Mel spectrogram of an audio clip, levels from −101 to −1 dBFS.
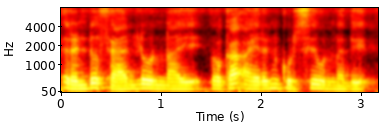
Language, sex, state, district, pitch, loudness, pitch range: Telugu, male, Telangana, Hyderabad, 140 Hz, -16 LUFS, 130-150 Hz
